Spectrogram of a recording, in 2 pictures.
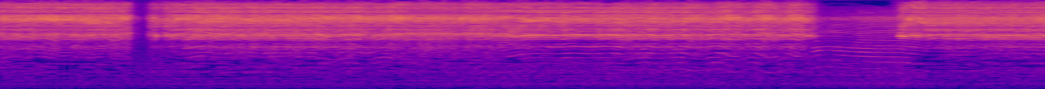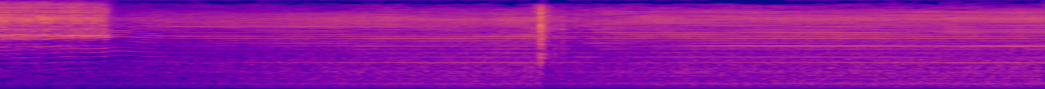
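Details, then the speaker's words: Dental lab: high-pitched steady whine of a rotary handpiece, pitch dropping and rising as an aluminum oxide separating disc cuts the sprues off sandblasted cast metal crown copings. "the next thing that I'm going to do is I'm going to start cutting off the screws and I will use separating disc aluminum oxide"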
